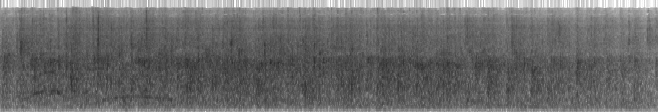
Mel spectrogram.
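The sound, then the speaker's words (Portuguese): An audience applauds the Lord steadily for about five seconds, a dense, continuous wash of clapping hands that holds at full strength and eases slightly at the very end, with no speech over it. “Glória a Deus e um aplauso ao Senhor.”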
